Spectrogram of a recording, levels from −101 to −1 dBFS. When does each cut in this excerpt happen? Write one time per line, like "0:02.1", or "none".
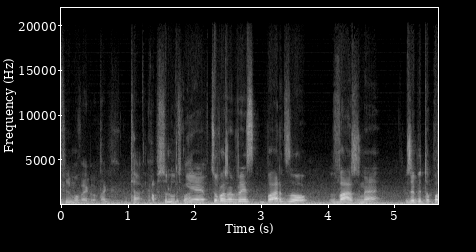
0:02.2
